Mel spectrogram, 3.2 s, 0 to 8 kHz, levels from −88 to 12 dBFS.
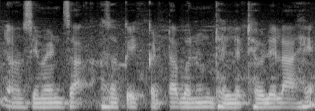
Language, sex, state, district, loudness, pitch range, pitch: Marathi, male, Maharashtra, Nagpur, -14 LUFS, 110-120 Hz, 115 Hz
